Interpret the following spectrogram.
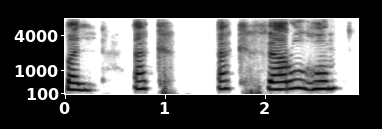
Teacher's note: بل اکثرهم لا یؤمنون، بل نہیں کرنا، بل اکثرهم، کاف میں ہمز کی صفت جو ہوگی ثا باریک نرمی سے، ثا میں بھی ہمز کی صفت ہوتی ہے، ثا ایئر فلو آتا ہے، ثانی ثا بہت نرمی سے ادا کرتے ہیں.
